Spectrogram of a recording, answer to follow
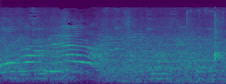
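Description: A child's high-pitched voice calls out once in the first second, its pitch rising and then falling, over a steady background of crowd chatter.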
